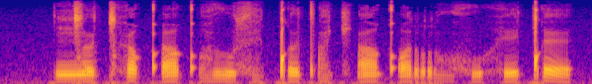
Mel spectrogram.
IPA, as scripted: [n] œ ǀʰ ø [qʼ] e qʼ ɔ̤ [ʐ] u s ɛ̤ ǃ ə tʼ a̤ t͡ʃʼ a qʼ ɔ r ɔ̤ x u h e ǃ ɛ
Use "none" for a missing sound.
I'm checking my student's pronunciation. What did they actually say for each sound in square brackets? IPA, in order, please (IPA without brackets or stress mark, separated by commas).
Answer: ŋ͡ǀ, qʼ, ð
